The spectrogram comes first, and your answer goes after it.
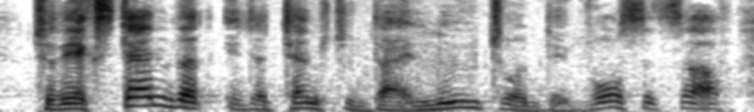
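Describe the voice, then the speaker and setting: A man speaks at a moderate pace at a medium pitch. His tone is dark and mellow and somewhat breathy. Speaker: politician. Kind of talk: TV interview answer.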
